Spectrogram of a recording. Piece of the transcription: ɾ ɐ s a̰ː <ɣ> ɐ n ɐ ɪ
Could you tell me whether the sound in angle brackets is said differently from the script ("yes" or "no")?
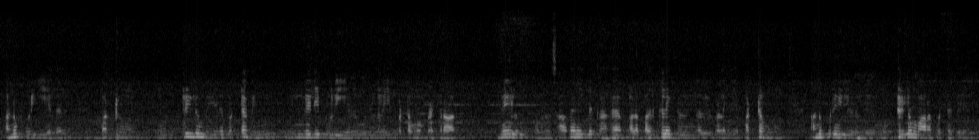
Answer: yes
